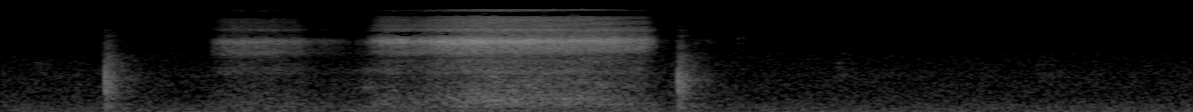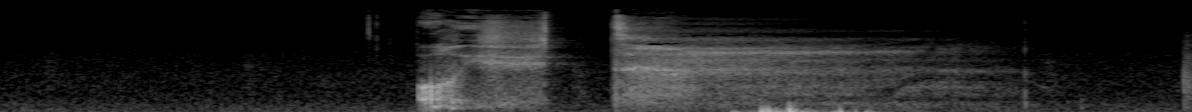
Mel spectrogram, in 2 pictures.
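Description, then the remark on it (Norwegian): Slow, deep breaths drawn in and let out during a guided breathing exercise, a few long airy inhales and exhales, with quiet pauses between them. “Og vi puster inn en gang til.”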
